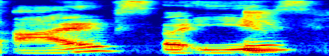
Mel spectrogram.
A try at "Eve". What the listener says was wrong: I think it's Eve, just Eve. You don't pronounce the S.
